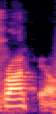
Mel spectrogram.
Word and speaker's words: Brock Gill: But it's on his YouTube channel, Moto Mission with Brock Gill. Oh wait, did I say it wrong again? Yeah. Yep. You I said got it it. right. Okay, Yeah. Brock Gill.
